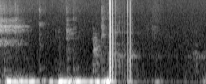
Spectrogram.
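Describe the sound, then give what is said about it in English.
A computer mouse clicked to start a recording: two sharp clicks in quick succession after a low murmur, then near silence. “And I'll also hit the click button on recording.”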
